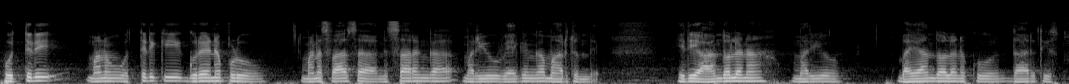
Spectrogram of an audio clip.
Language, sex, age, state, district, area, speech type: Telugu, male, 30-45, Andhra Pradesh, West Godavari, rural, spontaneous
